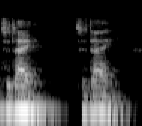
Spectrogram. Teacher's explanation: one word today the emphasis is on day because the two part isn't so important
